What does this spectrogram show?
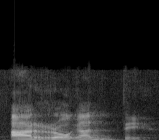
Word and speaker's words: arrogante: Arrogante, arrogante. In English, arrogant. You don't pronounce the R's as strong as we do.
